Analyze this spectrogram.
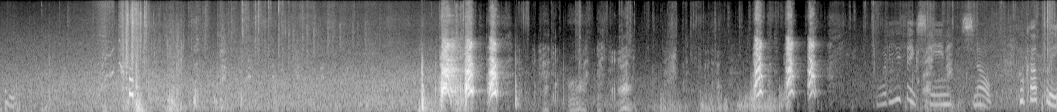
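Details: Dog asking to go out, giving loud sharp barks in two short clusters, the first after a stretch of talking, then soft high wavering whines near the end, with a person speaking between calls.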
